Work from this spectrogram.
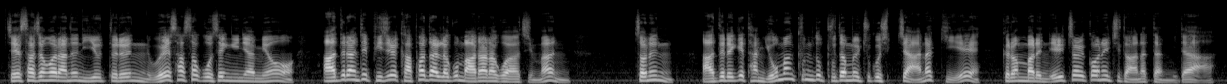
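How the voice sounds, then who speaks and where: A man narrating a scripted first-person story in a calm, rueful, measured way. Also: fairly high pitch, dry recording.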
